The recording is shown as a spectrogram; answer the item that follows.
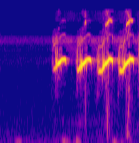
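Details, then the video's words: Coleiro song of the "tui tui" type, meant to get other coleiros singing: three or four clear whistled upslurred notes in quick succession, ending on a sharper, higher note. "COLEIRO tui tui A MELHOR CAMPEADA para ESQUENTAR COLEIROS"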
